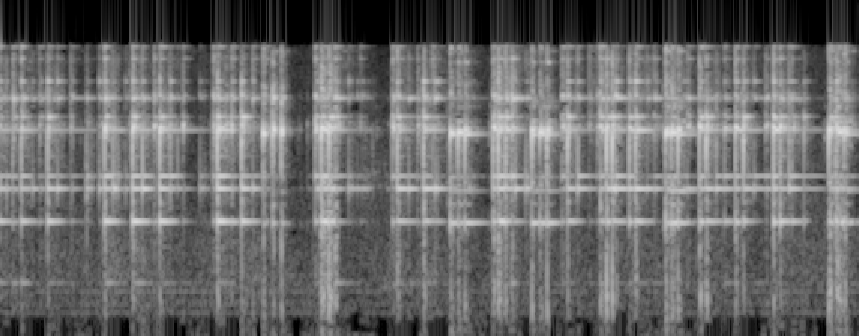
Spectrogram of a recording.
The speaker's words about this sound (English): Was that something? Hey, that was pretty good. Was it? Yeah. Yeah. I'm impressed with your jingle bell talent. Jingle bells on. Oh my God, that was jingle bells on the cowbells.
